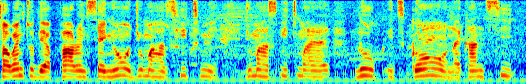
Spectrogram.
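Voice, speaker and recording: Against noticeable background noise, a man with an East African accent speaks at a fairly quick pace. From Kenya. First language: Swahili. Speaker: YouTuber. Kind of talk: personal storytelling. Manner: animated.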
